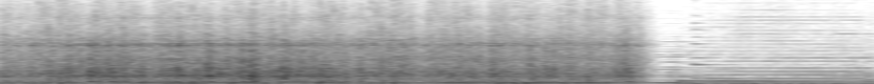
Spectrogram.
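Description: An electric blender runs loudly with a dense, steady whirring roar, then near the end shifts into a tonal motor whine with a deeper rumble underneath.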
